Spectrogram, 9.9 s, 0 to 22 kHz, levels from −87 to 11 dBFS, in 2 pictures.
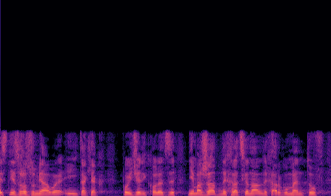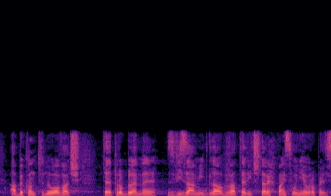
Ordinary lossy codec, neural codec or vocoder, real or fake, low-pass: none; vocoder, 22.05 kHz, 80 mel bands, WaveNeXt; fake; 7.2 kHz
